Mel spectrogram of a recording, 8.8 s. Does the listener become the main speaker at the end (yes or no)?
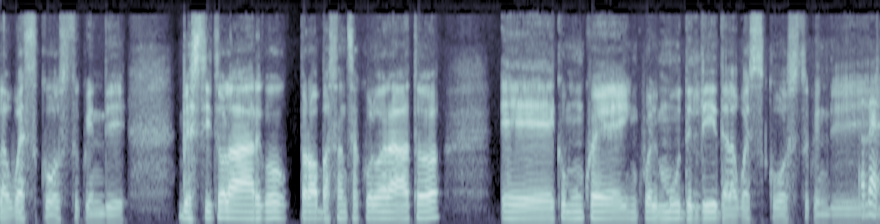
yes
